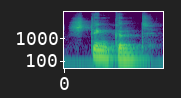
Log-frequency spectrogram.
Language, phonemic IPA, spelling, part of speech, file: Dutch, /ˈstɪŋkənt/, stinkend, verb / adjective, Nl-stinkend.ogg
- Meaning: present participle of stinken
